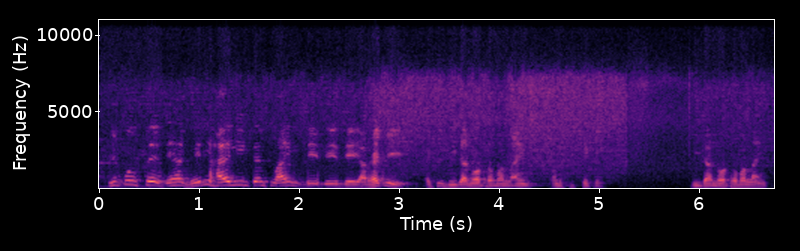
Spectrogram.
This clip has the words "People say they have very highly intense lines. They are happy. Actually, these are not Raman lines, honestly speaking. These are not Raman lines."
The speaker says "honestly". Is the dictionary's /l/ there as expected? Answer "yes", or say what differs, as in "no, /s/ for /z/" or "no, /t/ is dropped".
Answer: no, /l/ is dropped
